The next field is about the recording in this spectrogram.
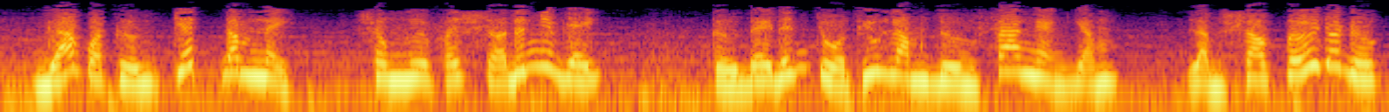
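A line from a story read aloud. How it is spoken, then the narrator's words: Angry. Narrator (Vietnamese): Đồng mổ tức giận nói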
